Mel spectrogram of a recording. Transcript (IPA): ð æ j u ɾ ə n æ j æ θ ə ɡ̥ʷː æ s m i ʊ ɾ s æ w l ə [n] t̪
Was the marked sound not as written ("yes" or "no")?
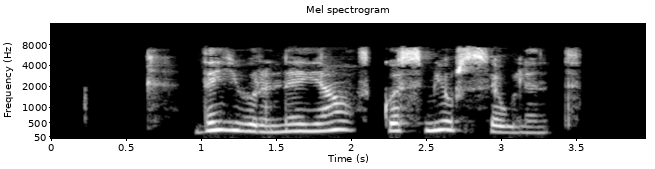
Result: no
